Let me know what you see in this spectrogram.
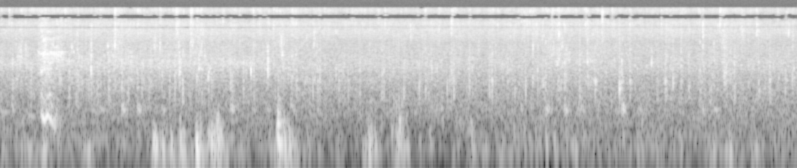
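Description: Rain falling, a steady hiss scattered with the patter of individual drops, with a few dull low thumps in the first few seconds.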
